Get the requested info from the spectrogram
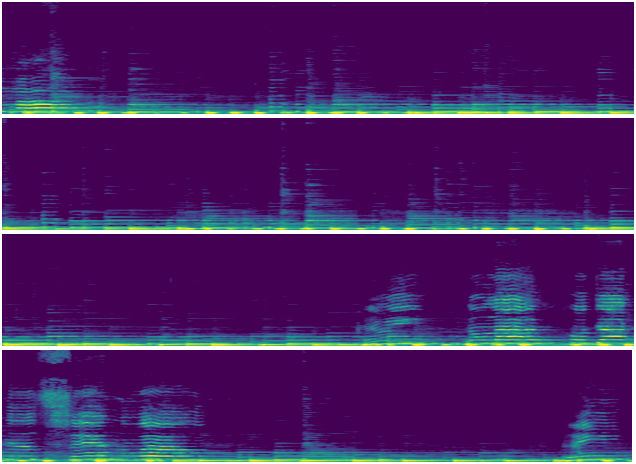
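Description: Acoustic guitar strummed in a steady rhythm, with a man's voice singing briefly about two-thirds of the way through.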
